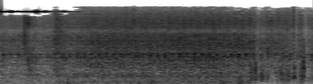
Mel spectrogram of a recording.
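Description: A truck engine idles nearby.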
